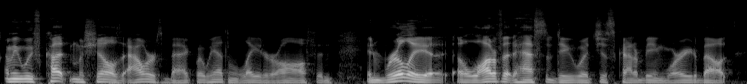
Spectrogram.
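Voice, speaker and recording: Low-pitched and brisk, this screen printing shop owner co-hosts a casual livestream chat. His Southern accent mixes Texas and Louisiana, and he rambles along with lots of restarts and fillers.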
